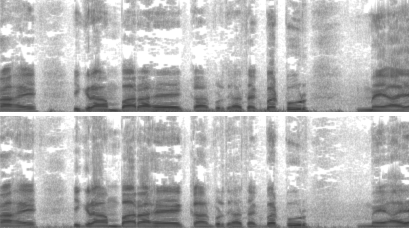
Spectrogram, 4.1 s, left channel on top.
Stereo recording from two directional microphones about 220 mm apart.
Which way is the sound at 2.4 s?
15° left (ahead or behind).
